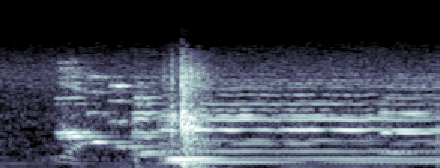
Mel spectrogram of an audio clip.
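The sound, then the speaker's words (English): A door swings shut with a single solid thud over a steady humming tone that continues before and after the impact. “Would you mind closing the D-double... Door!”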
